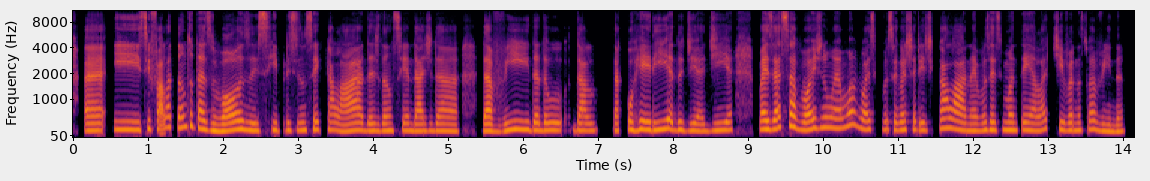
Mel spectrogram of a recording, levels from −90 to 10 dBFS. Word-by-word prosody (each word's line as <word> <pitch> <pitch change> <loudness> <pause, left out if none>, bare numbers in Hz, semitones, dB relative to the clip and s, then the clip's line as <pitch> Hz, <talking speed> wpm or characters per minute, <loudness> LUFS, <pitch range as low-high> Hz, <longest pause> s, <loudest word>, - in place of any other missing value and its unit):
Eh 190 +1 +3
e 215 -1 +1
se 235 - -1
fala 275 +5 0
tanto 280 +3 -2
das 230 -6 +2
vozes, 190 +1 +3
que 200 0 -2
precisam 195 +2 -3
ser 210 +1 -1
caladas, 185 -1 0
da 185 - 0
ansiedade, 180 -1 -1
da 180 -1 0 0.3
da 180 0 +5
vida, 200 +4 0
do 195 0 0
da 185 0 -1 0.3
da 185 - 0
correria 210 +2 +2
do 205 +1 0
dia 185 0 -1
a - - -2
dia. 195 +4 -1 0.3
Mas 220 0 +4
essa 275 +5 +4
voz 215 +1 +2
não 265 0 0
é 245 - +1
uma 325 +5 0
voz 220 -4 -1
que - - -49
você 210 0 -4
gostaria 205 0 -1
de 190 - -9
calar, 235 -5 +2
né? 185 0 -1
Você 200 +2 0
sim, 200 +2 -10
mantém 200 0 0
ela 190 +2 -1
ativa 205 -3 -3
na 195 - -2
sua 220 +2 -3
vida. 170 -4 -2
200 Hz, 190 wpm, -20 LUFS, 185-215 Hz, 0.3 s, da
